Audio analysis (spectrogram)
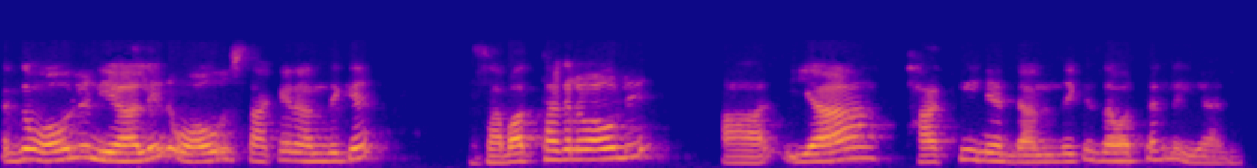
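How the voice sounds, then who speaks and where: A man teaching Quran reading, chanting letter and vowel drills and correcting students gently. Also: high-pitched, animated, creaky. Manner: chanting syllables, brisk explanations, gentle corrections. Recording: dull lo-fi recording.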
